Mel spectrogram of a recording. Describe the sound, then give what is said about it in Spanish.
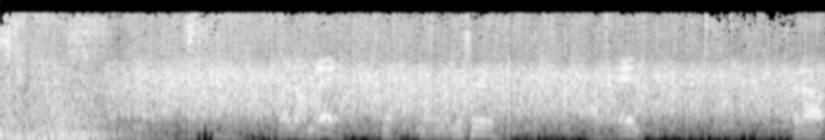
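A crowd claps steadily and loudly throughout, a dense wash of applause with voices calling out and cheering over it. “No sé qué estáis aplaudiendo, porque...”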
